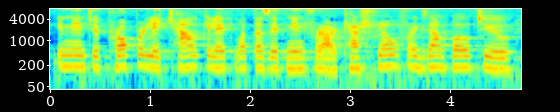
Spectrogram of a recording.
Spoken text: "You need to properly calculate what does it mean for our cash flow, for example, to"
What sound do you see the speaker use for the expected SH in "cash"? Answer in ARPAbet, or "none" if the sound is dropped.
SH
